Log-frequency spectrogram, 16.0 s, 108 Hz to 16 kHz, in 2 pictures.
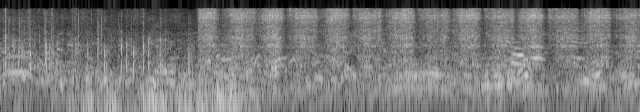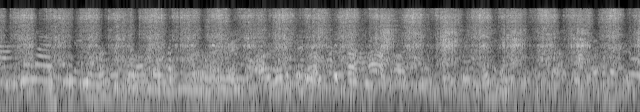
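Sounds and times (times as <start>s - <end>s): crosscut saw cutting logs: 2.4s - 16.0s.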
